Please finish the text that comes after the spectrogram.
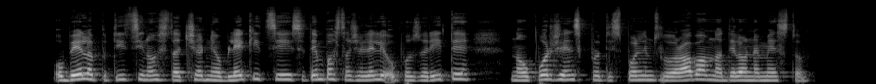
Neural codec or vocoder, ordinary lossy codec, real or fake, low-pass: none; none; real; 19.8 kHz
